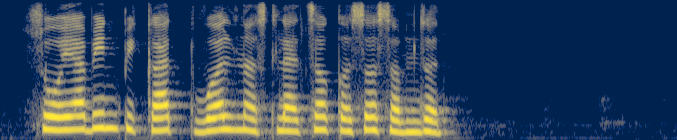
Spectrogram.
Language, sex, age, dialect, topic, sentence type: Marathi, female, 18-24, Varhadi, agriculture, question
